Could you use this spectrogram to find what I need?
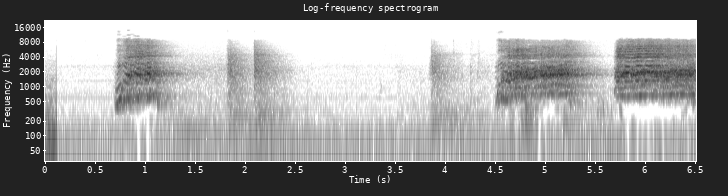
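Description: A young goat bleats loudly and repeatedly, close by.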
